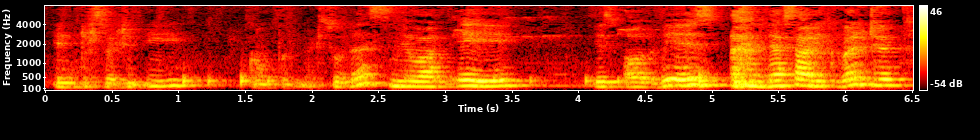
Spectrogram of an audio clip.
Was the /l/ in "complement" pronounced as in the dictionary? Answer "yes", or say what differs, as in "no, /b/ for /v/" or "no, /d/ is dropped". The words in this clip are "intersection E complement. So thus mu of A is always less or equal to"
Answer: no, /l/ is dropped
